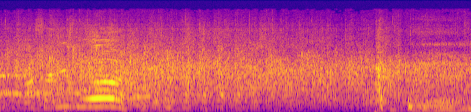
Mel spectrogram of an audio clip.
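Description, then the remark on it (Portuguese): An audience at a church service applauds the Lord after a prayer in a sustained wash of clapping, fairly loud and steady, with scattered voices and brief vocal tones rising within the crowd noise. “Aplauda o Senhor, por favor.”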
